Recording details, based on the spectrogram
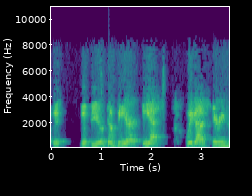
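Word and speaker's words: Dvir: And his first name is Devere. It's D-V-I-R. You pronounce it Devere? Devere, yes.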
